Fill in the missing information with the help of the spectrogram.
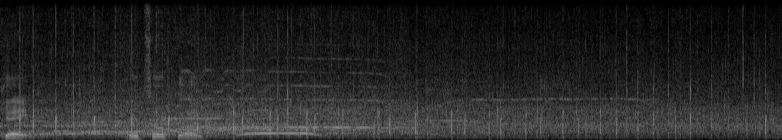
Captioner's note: audience applauds and cheers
